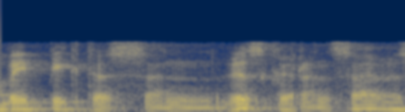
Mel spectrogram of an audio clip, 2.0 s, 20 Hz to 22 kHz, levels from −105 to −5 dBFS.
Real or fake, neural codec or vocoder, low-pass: real; none; 5.4 kHz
